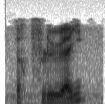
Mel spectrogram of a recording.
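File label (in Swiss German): "pfluej", Haut Rhin; vin; charrue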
